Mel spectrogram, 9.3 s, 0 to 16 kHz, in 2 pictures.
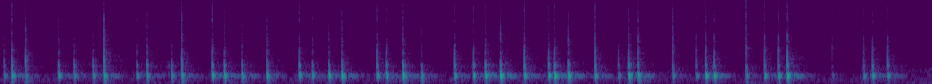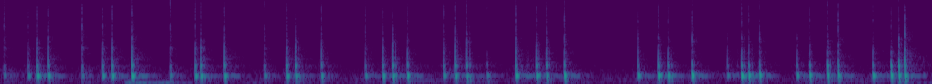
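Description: Fingernails tap quickly and continuously on an AKG hard microphone case with an aluminum frame and black panels. The clicks are short and dry, with a hollow mid-low tone around 266 Hz and almost no ring after each hit. They come in uneven bursts throughout.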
